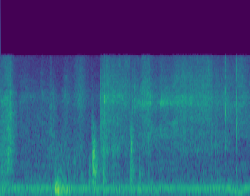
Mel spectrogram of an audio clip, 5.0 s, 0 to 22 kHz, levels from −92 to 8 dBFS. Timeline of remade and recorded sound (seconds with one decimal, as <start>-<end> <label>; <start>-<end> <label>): 0.0-0.5 remade; 0.5-3.0 recorded; 3.0-3.6 remade; 3.6-4.5 recorded; 4.5-5.0 remade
